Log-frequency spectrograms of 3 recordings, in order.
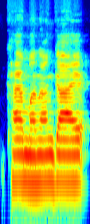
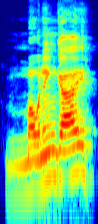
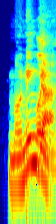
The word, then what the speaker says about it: Monangai: Juwan Johnson, Evan Ingram, Bill Krosky Merritt, or Kyle Monangai or Kenneth Walker the Ninth. Well, it's actually pronounced I just found out this week it's pronounced Moningai. Moningai. Like a moaning guy.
